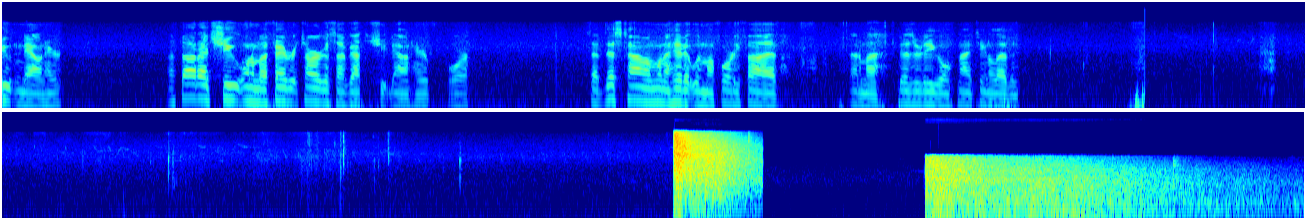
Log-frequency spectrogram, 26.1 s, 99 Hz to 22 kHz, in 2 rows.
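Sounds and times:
pistol shot: 0:19.8 - 0:20.7, 0:22.3 - 0:26.0
slowed-down deep gunshot: 0:19.8 - 0:20.7, 0:22.3 - 0:26.0.

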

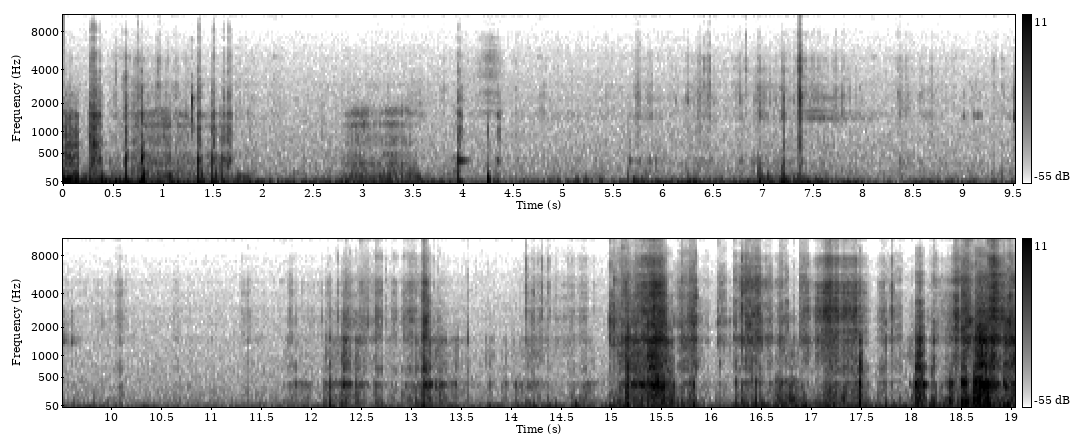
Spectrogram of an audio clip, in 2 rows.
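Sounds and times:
fur rubbing against camera: 0:14.2 - 0:19.0.

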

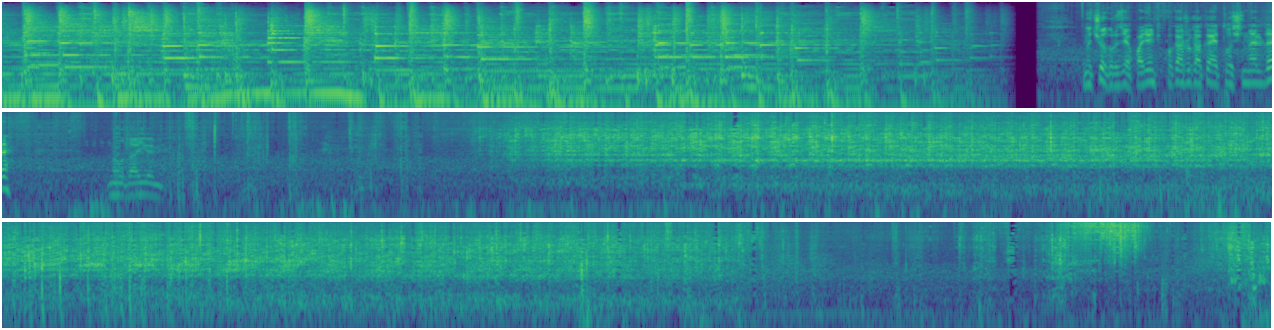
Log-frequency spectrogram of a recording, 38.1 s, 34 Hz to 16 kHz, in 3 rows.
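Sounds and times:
ice auger scraping through ice: 0:17.2 - 0:33.6, 0:34.3 - 0:38.0.

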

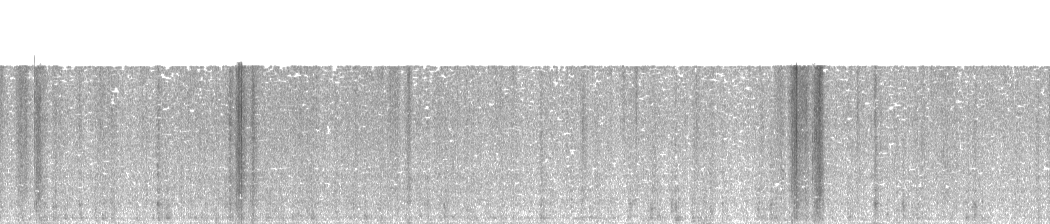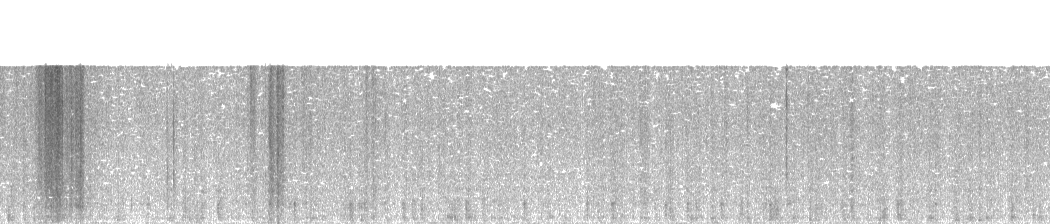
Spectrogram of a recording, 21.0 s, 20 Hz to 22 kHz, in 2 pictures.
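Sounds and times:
soft rustles: 0:00.0 - 0:15.3.

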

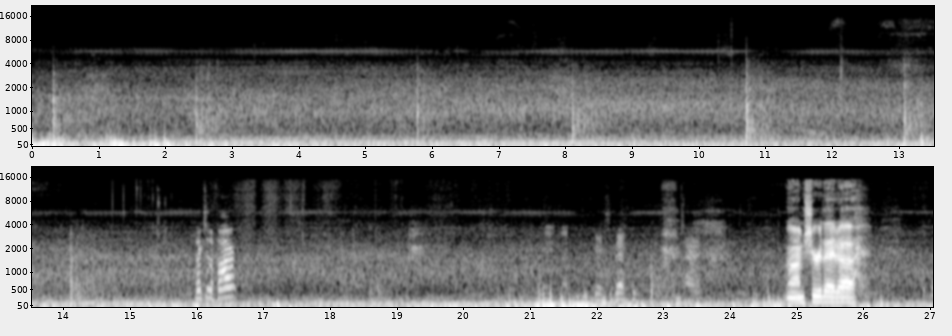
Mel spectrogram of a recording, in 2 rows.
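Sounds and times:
wind rumble: 0:00.0 - 0:27.0
distant firework pops: 0:00.1 - 0:00.7, 0:02.3 - 0:03.1, 0:05.7 - 0:06.1, 0:08.0 - 0:08.6, 0:10.6 - 0:11.4, 0:13.0 - 0:14.8.

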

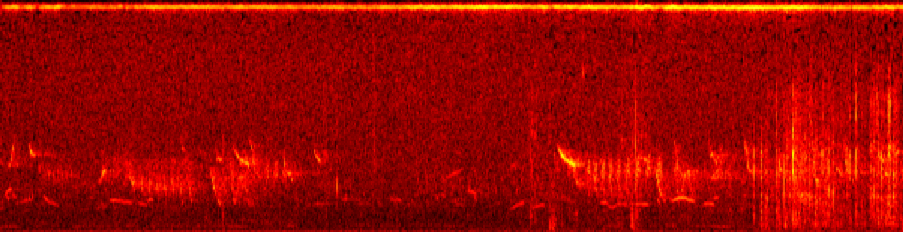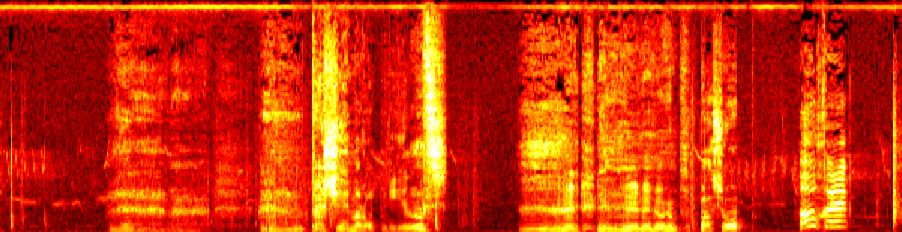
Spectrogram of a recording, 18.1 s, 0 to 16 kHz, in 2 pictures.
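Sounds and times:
small birds chirping: 0:00.0 - 0:18.0
person speaking: 0:10.1 - 0:13.6, 0:14.2 - 0:17.6.

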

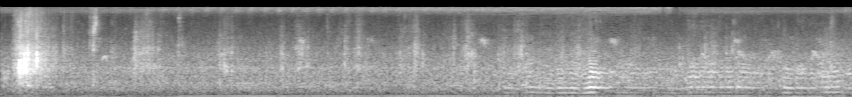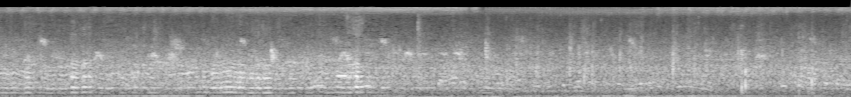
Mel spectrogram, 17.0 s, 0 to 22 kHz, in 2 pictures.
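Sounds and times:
flying insect buzzing: 0:05.0 - 0:12.6.

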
